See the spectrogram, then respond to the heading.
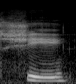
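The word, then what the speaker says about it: sidhe: a female she so s-i-d-h-e is the name of the irish fairy folk and it's pronounced she as well so in ireland anything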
